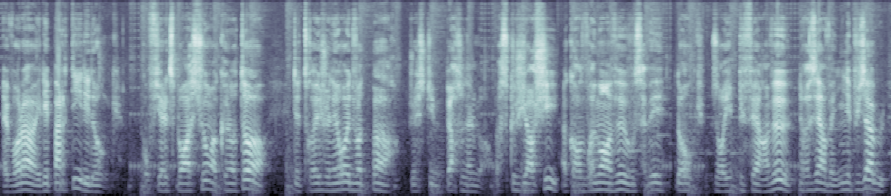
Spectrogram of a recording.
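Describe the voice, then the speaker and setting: Video game voice: male let's-player as a fawning apprentice Pokémon, bright and sharp. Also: mid-range voice, steady tone, brisk, hardly any pauses. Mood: muttering. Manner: chatty, fawning. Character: admiring guild apprentice Pokémon.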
